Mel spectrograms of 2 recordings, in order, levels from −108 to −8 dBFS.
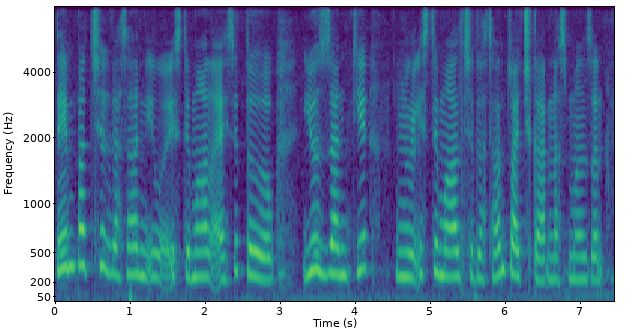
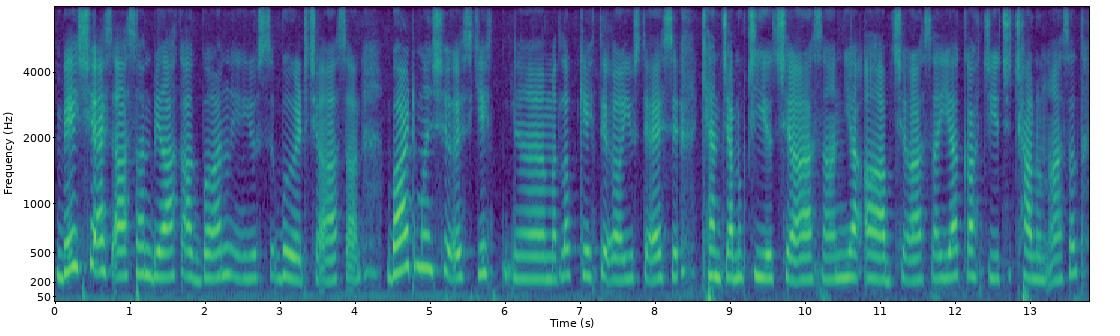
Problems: none marked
